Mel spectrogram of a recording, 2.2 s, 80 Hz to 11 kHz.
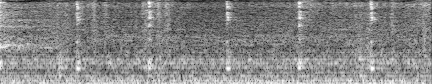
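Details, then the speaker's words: Ford EcoSport during a beginner driving lesson, right indicator on: crisp, even ticks about every 0.37 seconds over a low idle rumble; the turn signal is flashing normally. "चलो right का signal दो। सीधा चलना? हाँ अभी चलो सीधा।"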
